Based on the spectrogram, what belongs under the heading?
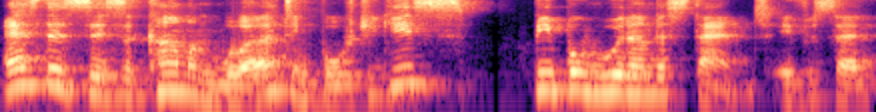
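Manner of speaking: ordinary talk, nothing marked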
